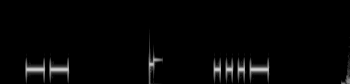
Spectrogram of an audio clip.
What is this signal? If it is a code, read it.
Morse code, heard as a keyed tone, about 20 wpm, 700 Hz. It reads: M V
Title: Single Letter-Number - Rapid-Fire 20wpm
